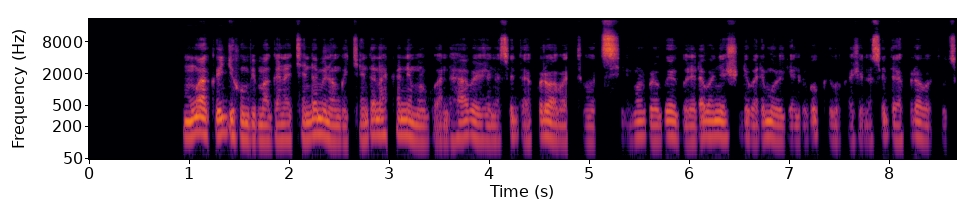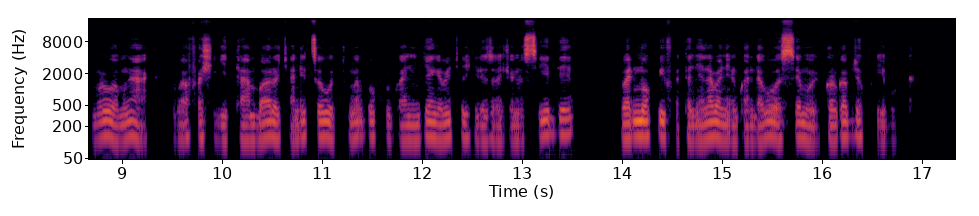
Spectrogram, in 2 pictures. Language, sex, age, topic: Kinyarwanda, male, 25-35, education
